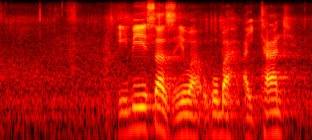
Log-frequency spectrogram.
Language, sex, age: Xhosa, male, 24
